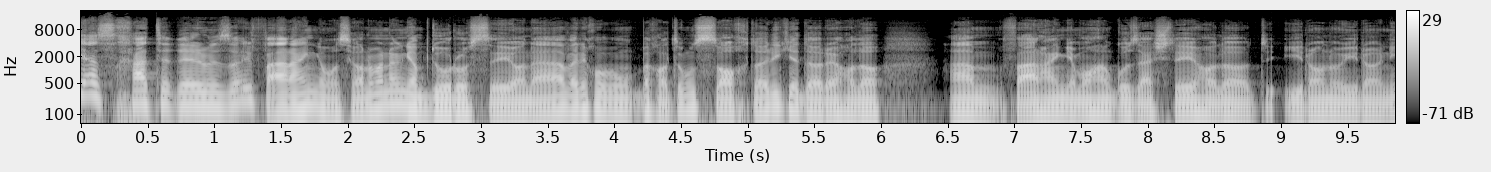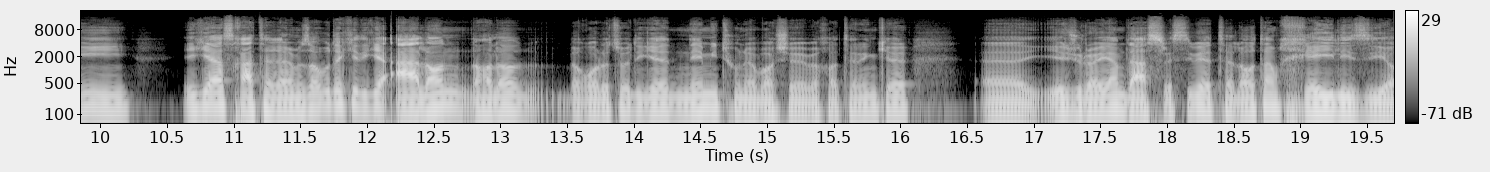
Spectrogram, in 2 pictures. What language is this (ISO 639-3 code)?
fas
